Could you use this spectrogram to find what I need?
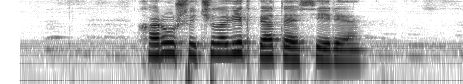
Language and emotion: Russian, neutral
